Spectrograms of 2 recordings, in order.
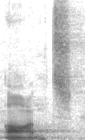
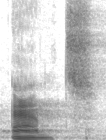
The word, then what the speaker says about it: aunt: For instance, I pronounce the opposites of uncle as aunt. I say my aunt. Out here, you say my aunt, which to me is an insect, which made me look like an ass when my friend told me his aunt died.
